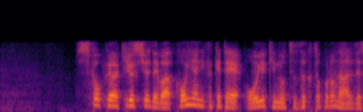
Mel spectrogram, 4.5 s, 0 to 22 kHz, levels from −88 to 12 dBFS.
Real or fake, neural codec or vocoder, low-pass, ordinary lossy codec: fake; codec, 16 kHz in and 24 kHz out, 0.6 kbps, FocalCodec, streaming, 2048 codes; 5.4 kHz; AAC, 24 kbps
